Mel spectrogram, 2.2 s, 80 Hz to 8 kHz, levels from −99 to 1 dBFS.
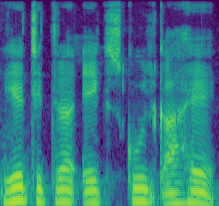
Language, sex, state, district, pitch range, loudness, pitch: Hindi, male, Assam, Kamrup Metropolitan, 110-130 Hz, -17 LUFS, 120 Hz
